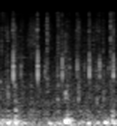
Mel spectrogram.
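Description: Keys clattering on a laptop keyboard close to a microphone during a Counter-Strike gaming session, a quick irregular run of sharp clicks and taps with no talking.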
